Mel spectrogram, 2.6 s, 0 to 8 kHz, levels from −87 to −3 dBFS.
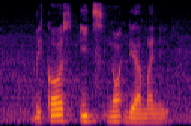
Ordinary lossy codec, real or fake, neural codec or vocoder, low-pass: none; fake; codec, 16 kHz, 4 kbps, X-Codec, HuBERT features, trained on LibriSpeech; 7.2 kHz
